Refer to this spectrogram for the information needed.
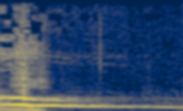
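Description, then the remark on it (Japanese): A voice imitates the call of the Waffo Bird, an imaginary bird: one loud, sustained wail that starts with a rough burst and then glides slowly downward in pitch, sounding almost like a dog's howl. “視聴者の皆さん聞こえますかこれが幻の鳥ワッフォーバードの鳴き声です”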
